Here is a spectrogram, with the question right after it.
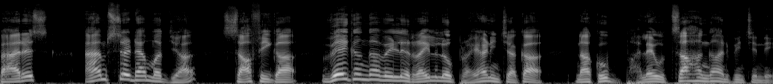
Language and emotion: Telugu, happy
